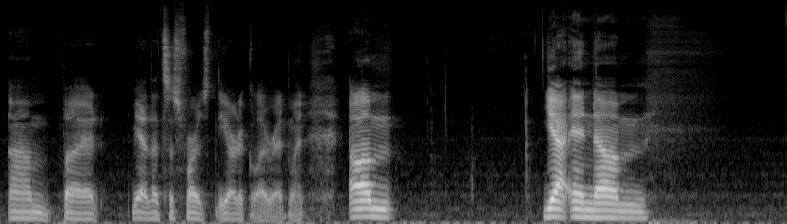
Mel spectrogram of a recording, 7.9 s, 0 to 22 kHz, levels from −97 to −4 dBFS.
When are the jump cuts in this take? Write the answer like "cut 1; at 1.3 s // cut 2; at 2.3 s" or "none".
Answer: none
